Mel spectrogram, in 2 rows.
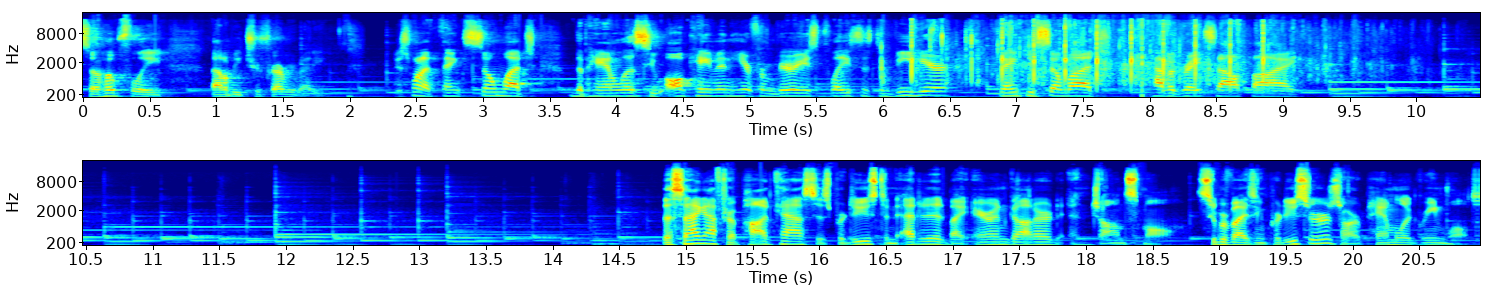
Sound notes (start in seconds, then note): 10.1 audience applauding; 12.0 light music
